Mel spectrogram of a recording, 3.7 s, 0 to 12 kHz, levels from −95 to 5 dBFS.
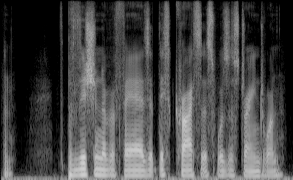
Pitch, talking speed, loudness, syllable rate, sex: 95 Hz, 180 wpm, -21 LUFS, 8.2 syllables/s, male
